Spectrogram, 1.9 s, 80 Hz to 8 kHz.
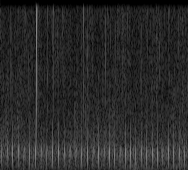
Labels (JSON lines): {"label": "biophony, rattle", "recorder": "SoundTrap 500"}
